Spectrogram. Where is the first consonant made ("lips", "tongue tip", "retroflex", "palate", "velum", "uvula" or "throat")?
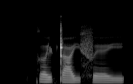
velum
